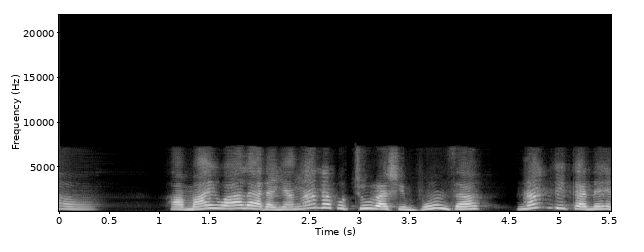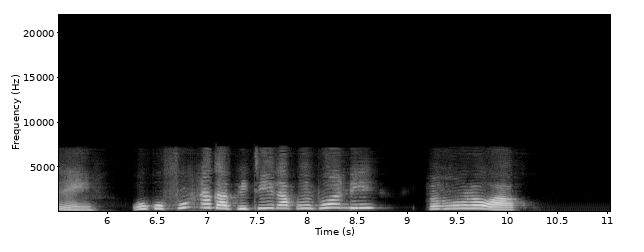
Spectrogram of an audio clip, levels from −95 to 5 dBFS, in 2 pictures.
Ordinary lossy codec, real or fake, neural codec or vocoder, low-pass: AAC, 32 kbps; fake; codec, 16 kHz, about 1 kbps, DyCAST, with the encoder's durations; 7.2 kHz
